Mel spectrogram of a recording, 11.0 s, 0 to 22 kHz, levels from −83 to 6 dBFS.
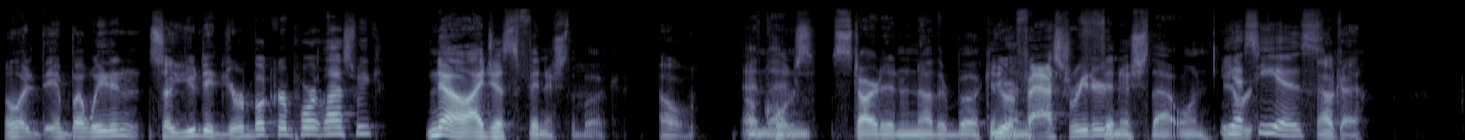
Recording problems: none

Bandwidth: 16 kHz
